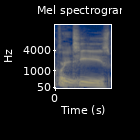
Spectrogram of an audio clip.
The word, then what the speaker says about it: Cortez: Is it Cortez? – That's Cortez, but yeah. I hear it pronounced differently.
